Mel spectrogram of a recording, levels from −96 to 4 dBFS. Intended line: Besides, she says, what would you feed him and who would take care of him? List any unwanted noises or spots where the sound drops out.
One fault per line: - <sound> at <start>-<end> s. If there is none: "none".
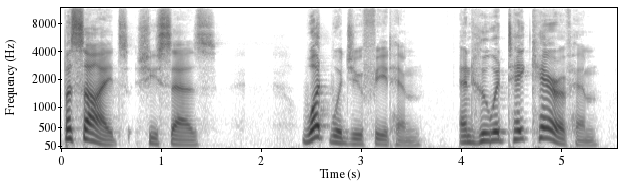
none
